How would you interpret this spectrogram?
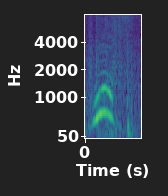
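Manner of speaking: two high little woofs; puppy woof. Acted. Puppy answers a child calling it over, high woofs.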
